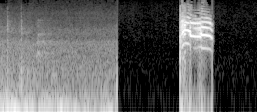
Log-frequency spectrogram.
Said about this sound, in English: How did a bird get in here? I have no idea. Yeah, it's strange. Oh no, it's trapped in the fan. Oh no.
